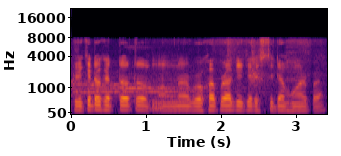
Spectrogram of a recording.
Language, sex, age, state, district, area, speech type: Assamese, male, 30-45, Assam, Charaideo, urban, spontaneous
